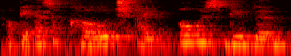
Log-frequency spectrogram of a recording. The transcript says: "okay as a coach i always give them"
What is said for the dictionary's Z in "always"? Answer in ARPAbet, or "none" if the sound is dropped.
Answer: S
